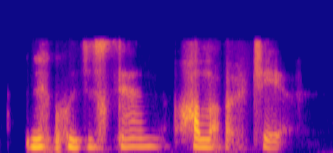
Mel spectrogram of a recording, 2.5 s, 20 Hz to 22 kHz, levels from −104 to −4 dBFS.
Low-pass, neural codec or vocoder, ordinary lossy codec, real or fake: 7.2 kHz; codec, 16 kHz in and 24 kHz out, 0.4 kbps, LongCat-Audio-Codec, four codebook decoder; Opus, 24 kbps; fake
